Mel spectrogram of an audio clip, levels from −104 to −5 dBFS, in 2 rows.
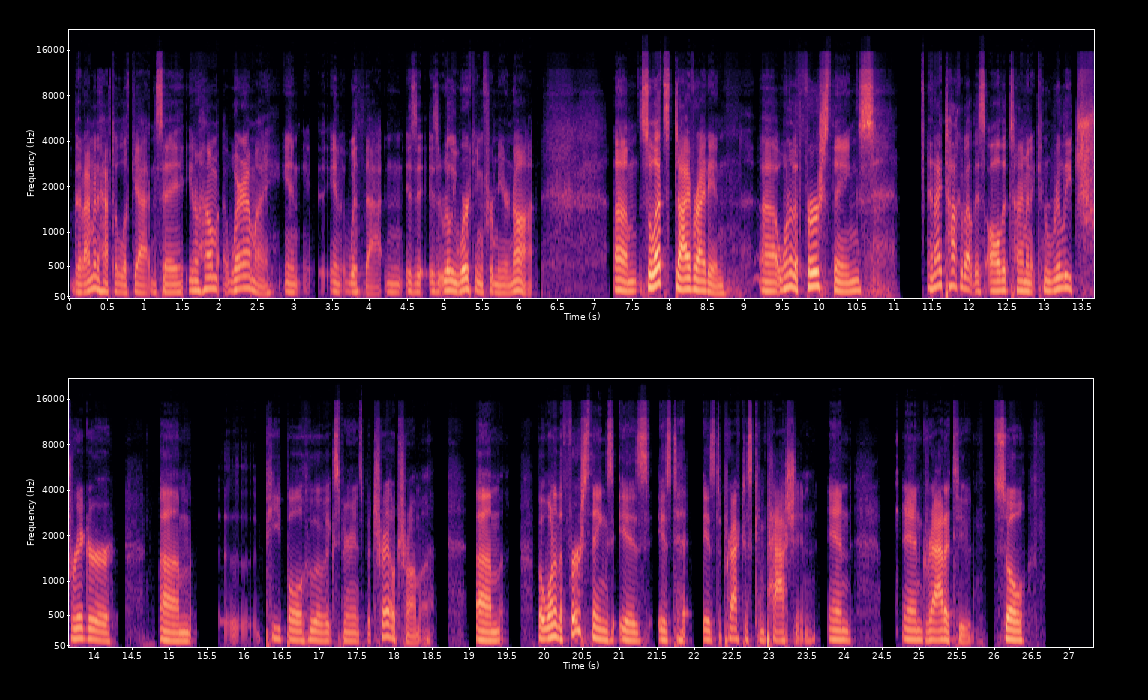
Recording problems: garbled, watery; slightly

